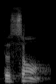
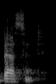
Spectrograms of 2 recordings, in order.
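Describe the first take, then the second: First: The name is given a French pronunciation. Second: The name is given a plain American pronunciation. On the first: "with a French Besant" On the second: "as opposed to Besant. That's what those folks in South Carolina do"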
